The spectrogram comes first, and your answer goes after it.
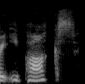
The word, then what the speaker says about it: epoch: a little bit of is it epic or Epoch and people pronouncing it both ways and neither way is wrong and we don't get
